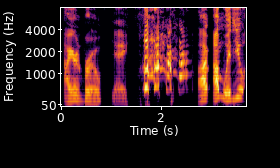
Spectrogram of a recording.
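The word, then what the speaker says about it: Irn-Bru: hoping apparently it's pronounced iron Brew yay I I'm with you IR n BR r u there's no o it's iron brew and it's Scottish so it say Scottish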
